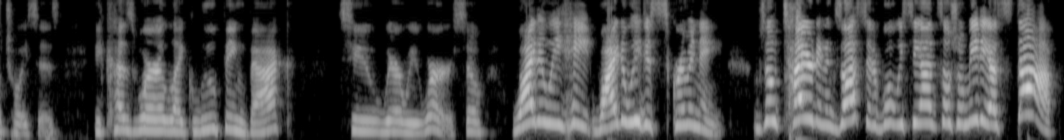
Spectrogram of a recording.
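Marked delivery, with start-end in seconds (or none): 5.1-10.6 high, loud impassioned speech building to a shout; rehearsed outcry, swelling louder and higher to the end; crescendo. Shown as a demonstration. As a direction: build from loud protest to a yelled "Stop!".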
